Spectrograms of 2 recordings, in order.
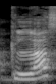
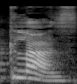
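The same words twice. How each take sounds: First: The middle consonant is a hissing s sound. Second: The middle consonant is a buzzing z sound. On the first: The speaker calls it right. "انا بغيت نقراها كلاس، دونك غادي ندير deux S" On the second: The speaker calls it wrong. "إلا كنت دايره غير اس وحده غادي نقراها كلاس"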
